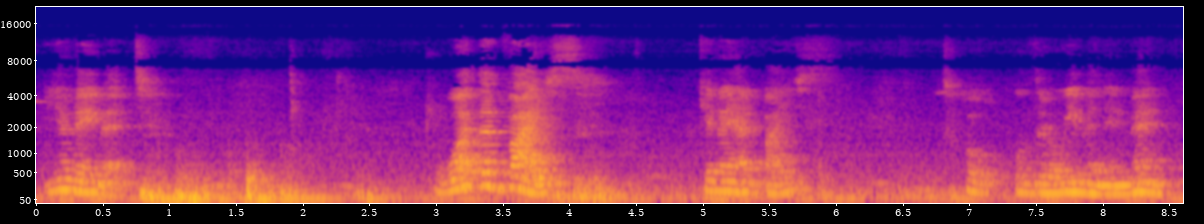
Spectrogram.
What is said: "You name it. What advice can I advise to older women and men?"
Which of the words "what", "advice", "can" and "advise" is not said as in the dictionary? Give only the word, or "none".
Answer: advise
